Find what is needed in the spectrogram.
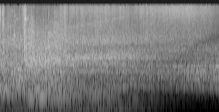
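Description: Hardstyle dance track in a breakdown: a noise sweep over held synth tones, slowly fading, with the bass dropping out about three seconds in as it builds toward the drop.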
